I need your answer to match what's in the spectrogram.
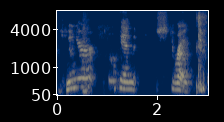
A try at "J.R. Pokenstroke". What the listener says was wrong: It's J.R. Pokenstroke. Not Junior.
